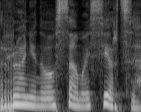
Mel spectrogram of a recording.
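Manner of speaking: usual speaking voice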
